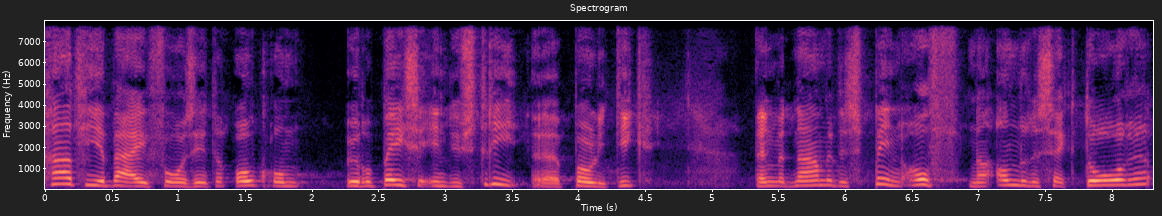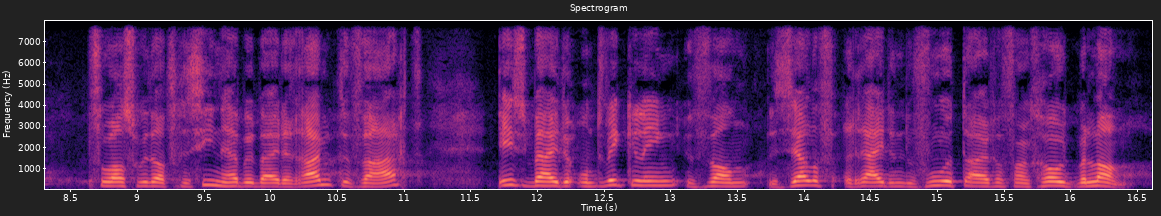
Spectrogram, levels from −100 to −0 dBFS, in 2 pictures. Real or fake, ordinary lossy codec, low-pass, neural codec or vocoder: fake; none; none; codec, 16 kHz, 2 kbps, FunCodec, trained on LibriTTS, 25 frames a second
